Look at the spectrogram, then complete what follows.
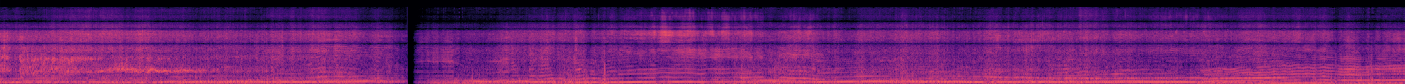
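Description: Engines of several autocross race cars running hard on a gravel track, their pitch rising and falling as the cars accelerate and back off. The sound cuts out for an instant about five seconds in.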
